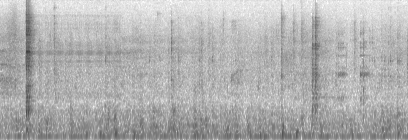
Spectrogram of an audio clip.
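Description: Running ceiling fan with a steady low hum, and scattered light clicks and ticks at irregular intervals, the sharpest about half a second in.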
